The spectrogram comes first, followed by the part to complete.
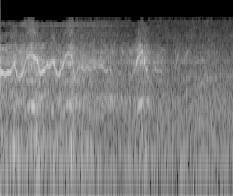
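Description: Radio-controlled car's motor whining as it drives off across grass, the pitch wobbling up and down with the throttle and fading as the car moves away.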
